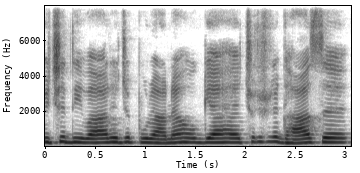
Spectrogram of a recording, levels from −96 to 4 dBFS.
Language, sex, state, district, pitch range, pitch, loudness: Hindi, female, Haryana, Charkhi Dadri, 225-245 Hz, 235 Hz, -13 LUFS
